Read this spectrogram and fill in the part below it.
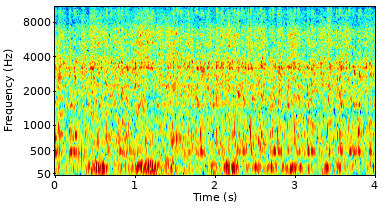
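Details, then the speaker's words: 1993 Chevrolet K3500 6.5 turbo diesel dually cold start at 20°F (-6°C), after radiator and harmonic balancer replacement: harsh clatter and busy, even idle, no stumbling or dead cylinders, heavy smoke; normal cold start. "yep that's a smoke show"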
